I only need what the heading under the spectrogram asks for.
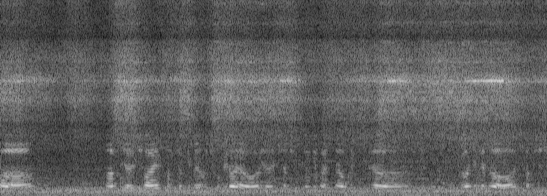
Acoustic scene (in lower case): subway train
